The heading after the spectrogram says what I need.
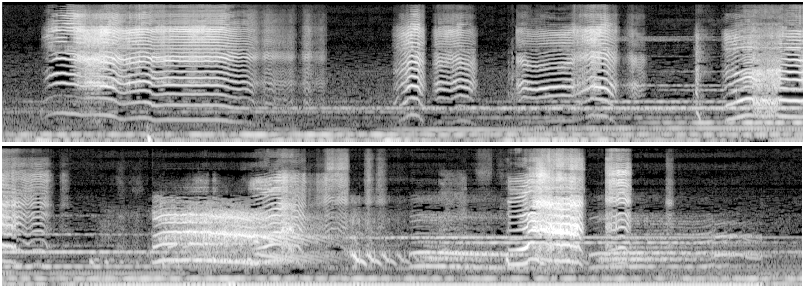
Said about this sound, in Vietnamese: Ngoại trừ khí lạnh và mùi tanh nồng của máu, đâu đó còn có tiếng trẻ con khóc văng vẳng vang lên, làm cho người đàn bà rùng mình.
